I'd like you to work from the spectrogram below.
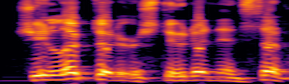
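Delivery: ordinary talk, nothing marked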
